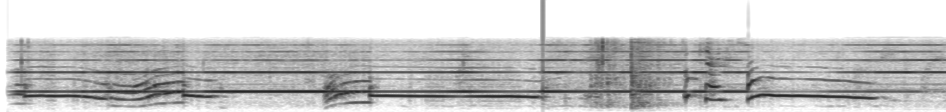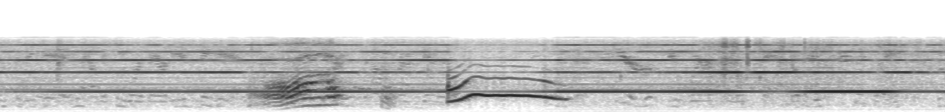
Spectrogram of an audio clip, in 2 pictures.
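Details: Small pet dog in Kansas howling along with a tornado siren at a nearby elementary school: wavering, rising-then-falling tonal howls in bouts, layered over the siren's loud steady tone.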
